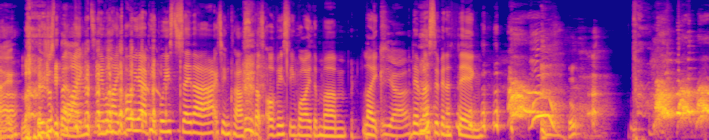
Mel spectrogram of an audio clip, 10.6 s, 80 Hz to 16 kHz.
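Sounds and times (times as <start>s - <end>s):
speech: 0.0s - 7.5s, 8.1s - 10.0s
laughter: 0.4s - 2.8s, 3.5s - 4.1s, 6.2s - 10.6s
dog barking and yelping in a studio: 7.6s - 9.1s, 9.8s - 10.6s.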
